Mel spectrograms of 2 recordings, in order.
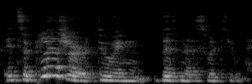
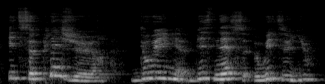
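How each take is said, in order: First: It is said with an English accent. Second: It is said with a French accent.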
